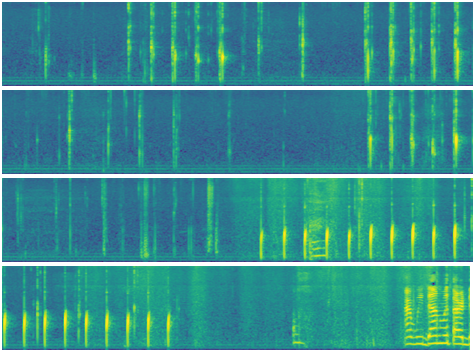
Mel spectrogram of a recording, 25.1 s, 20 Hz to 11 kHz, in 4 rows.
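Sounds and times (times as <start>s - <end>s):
child making mouth clicks: 16.6s - 20.9s.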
